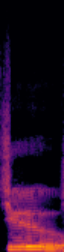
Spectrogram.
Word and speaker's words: Zhu: But there is this kid, Eric Zhu, and it's pronounced Jew. Jew. Oh. And that alone had me stumped on this article. I was like, in what world? And I know I sound super ignorant and probably like a little white and not racist, just ignorant. ZHU is pronounced JEW.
